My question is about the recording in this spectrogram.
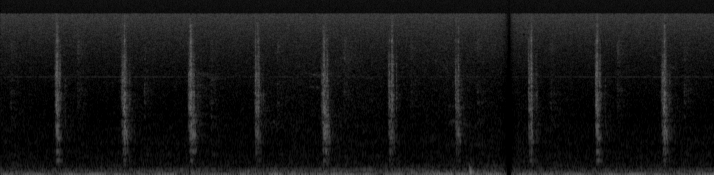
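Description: Faint clock ticking, one tick a second, over a low steady hum, with a soft low thump about seven seconds in. The ticking counts down the half minute given to check answers.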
